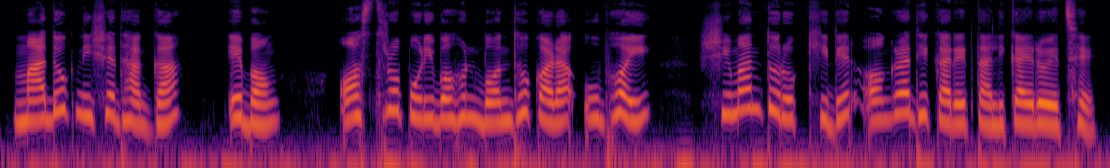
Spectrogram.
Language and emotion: Bengali, neutral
